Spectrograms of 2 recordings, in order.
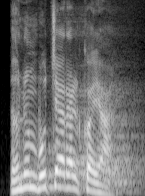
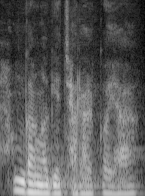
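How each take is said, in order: First: Cursing words. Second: Blessing words. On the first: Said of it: "이렇게 저주를 퍼붓고". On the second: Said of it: "이렇게 좋은 말". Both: Retold or imitated.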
